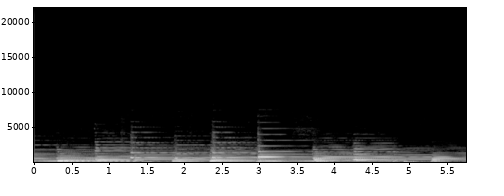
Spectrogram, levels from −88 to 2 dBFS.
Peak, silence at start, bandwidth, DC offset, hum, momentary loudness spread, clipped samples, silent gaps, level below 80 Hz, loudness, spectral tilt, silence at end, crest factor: -6 dBFS; 0 s; 4.5 kHz; under 0.1%; none; 12 LU; under 0.1%; none; -54 dBFS; -22 LUFS; -10.5 dB/octave; 0 s; 16 dB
